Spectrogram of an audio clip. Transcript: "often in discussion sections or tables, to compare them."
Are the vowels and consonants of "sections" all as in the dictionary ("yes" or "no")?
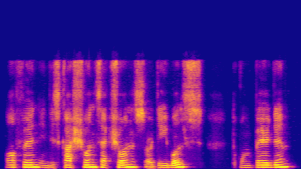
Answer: no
